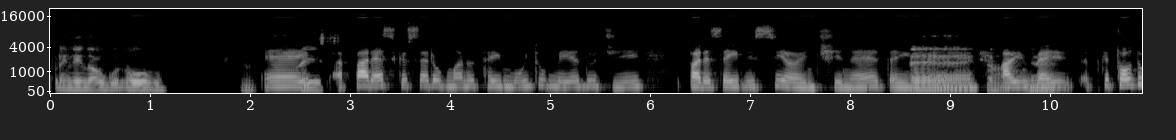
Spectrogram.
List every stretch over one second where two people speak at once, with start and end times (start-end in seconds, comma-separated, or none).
8.6-10.1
